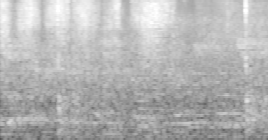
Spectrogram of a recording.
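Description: Large knife slicing through a raw tuna loin and scraping along a wet wooden cutting board, a continuous rough rasping with a couple of short knocks.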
